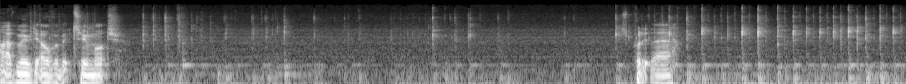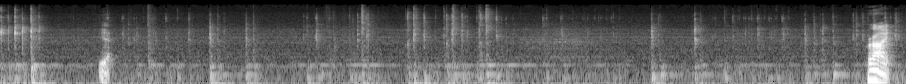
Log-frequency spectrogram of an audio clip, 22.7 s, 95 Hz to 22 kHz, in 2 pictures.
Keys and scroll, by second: 0.5 Tab, 1.1 Tab, 1.8 Up, 2.2 Up, 2.9 shift+Down, 3.4 shift+Left, 4.0 shift+Left, 5.1 Right, 5.6 Down, 5.9 Up, 7.1 Left, 7.7 Delete, 8.0 Delete, 8.6 Down, 9.2 Delete, 9.5 Delete, 9.8 Down, 10.5 Delete, 10.7 Delete, 10.9 Down, 11.1 Delete, 11.4 Delete, 12.6 Down, 12.9 Left, 13.5 Down, 15.4 Down, 15.8 space, 15.9 Up, 16.0 Down, 16.5 space, 16.6 Up, 16.7 Down, 17.0 Up, 17.3 Down, 18.5 Down, 19.0 Down, 19.5 Tab, 20.1 Tab, 20.3 Down, 20.9 Left, 21.2 Left, 21.4 Tab, 21.6 Tab, 22.1 Up, 22.6 Up.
